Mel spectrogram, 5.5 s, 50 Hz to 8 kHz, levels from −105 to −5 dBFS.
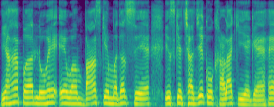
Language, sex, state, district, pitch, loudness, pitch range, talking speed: Hindi, male, Jharkhand, Garhwa, 155 Hz, -11 LUFS, 145-165 Hz, 165 wpm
